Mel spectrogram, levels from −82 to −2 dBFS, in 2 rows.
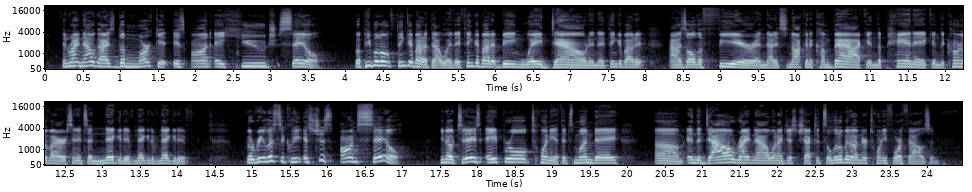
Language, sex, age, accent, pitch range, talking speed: English, male, 20-39, American, 155-215 Hz, 205 wpm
